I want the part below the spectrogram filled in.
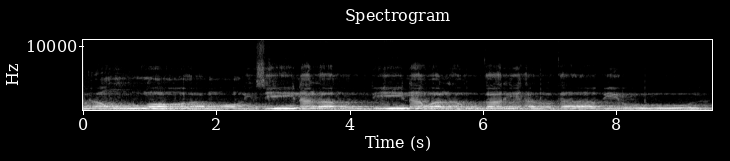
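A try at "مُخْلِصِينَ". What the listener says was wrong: Ya, kha-nya bagusin. Mukhlisina.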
